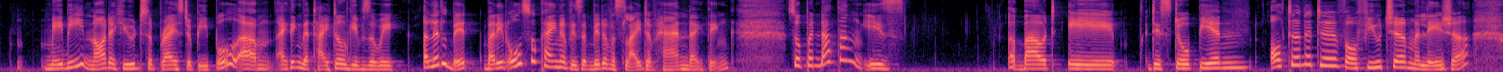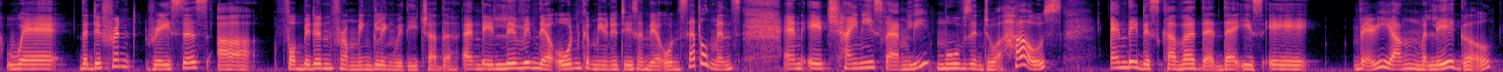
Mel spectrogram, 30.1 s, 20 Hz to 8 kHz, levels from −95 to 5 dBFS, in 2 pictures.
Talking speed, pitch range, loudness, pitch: 165 wpm, 160-200 Hz, -22 LUFS, 175 Hz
